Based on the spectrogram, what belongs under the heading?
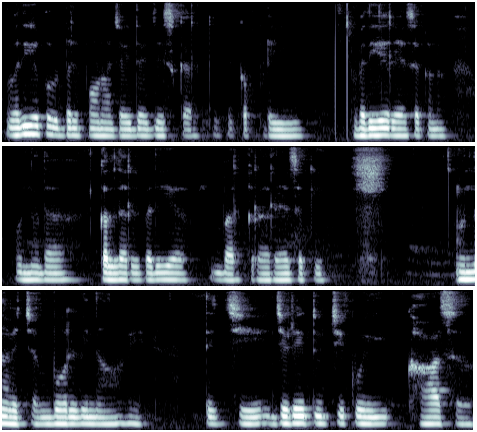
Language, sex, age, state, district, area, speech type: Punjabi, female, 30-45, Punjab, Muktsar, urban, spontaneous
